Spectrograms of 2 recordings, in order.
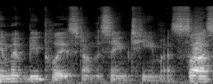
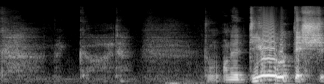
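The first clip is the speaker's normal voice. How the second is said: irritated, pissed-off, fed-up outburst. Acting out Naruto overhearing Sakura: pissed-off Naruto voice. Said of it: "Naruto is really pissed at this".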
